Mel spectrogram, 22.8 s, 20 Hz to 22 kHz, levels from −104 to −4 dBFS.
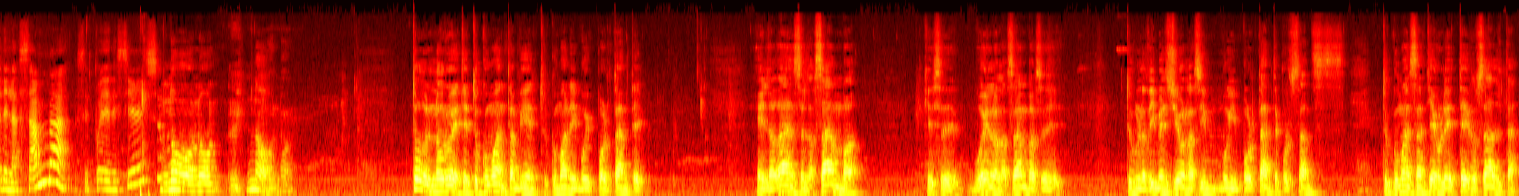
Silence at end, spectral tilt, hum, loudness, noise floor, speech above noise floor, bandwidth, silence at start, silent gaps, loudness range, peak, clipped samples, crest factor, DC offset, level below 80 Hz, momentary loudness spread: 0 s; -7 dB/octave; none; -23 LUFS; -51 dBFS; 28 dB; 15 kHz; 0 s; none; 4 LU; -6 dBFS; under 0.1%; 18 dB; under 0.1%; -50 dBFS; 12 LU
